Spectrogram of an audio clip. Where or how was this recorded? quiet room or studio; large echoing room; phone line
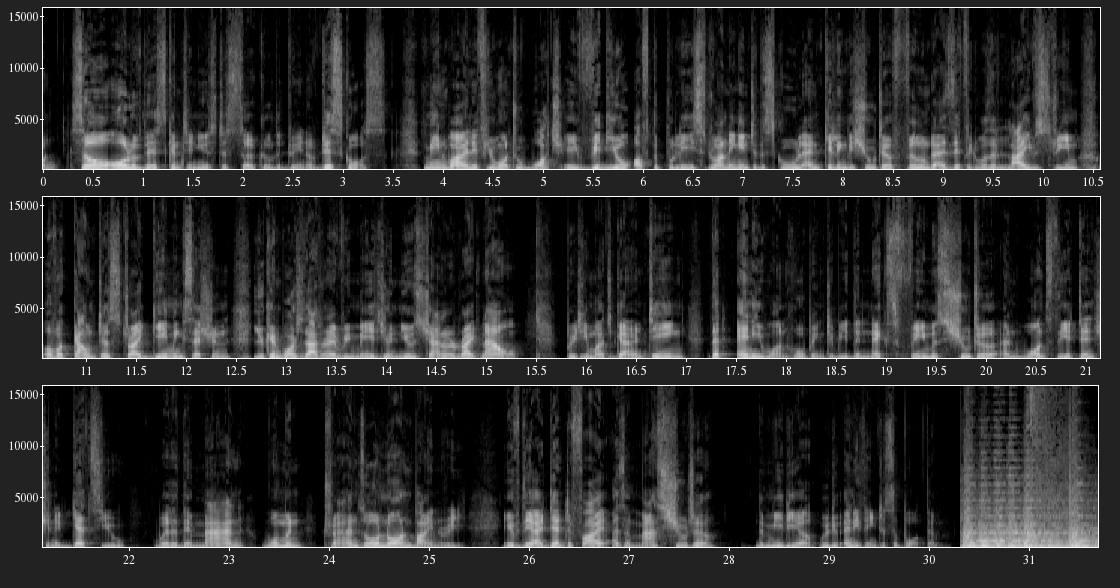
quiet room or studio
